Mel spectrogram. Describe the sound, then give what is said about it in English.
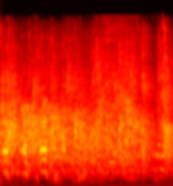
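Congregation applauding during a church service: a steady, dense patter of many hands clapping at moderate loudness, holding evenly throughout without voices standing out. “In fact, let's applaud her for that.”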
